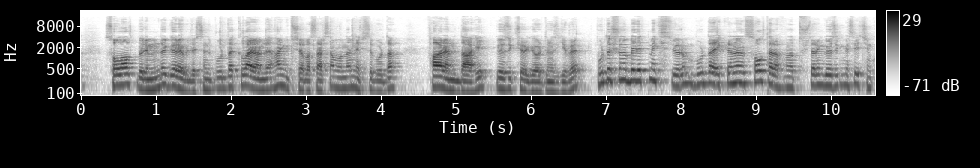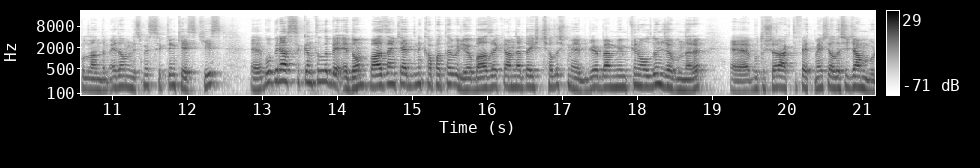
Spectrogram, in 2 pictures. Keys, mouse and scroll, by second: 2.1-4.6 typing, 5.0 click, 5.3 right click, 6.5 middle click.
